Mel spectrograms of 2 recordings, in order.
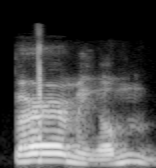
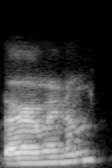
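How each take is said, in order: First: It is said in a West Country accent. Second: It is said in a local Birmingham accent.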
